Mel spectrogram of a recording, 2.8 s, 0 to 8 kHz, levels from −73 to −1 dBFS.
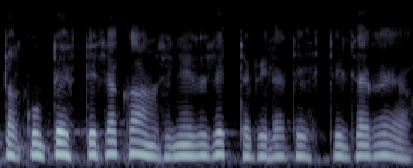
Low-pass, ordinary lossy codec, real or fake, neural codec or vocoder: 7.2 kHz; Opus, 24 kbps; fake; codec, 16 kHz, 8 kbps, FreqCodec, larger model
